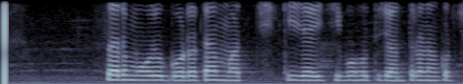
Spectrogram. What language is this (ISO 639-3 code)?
ori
